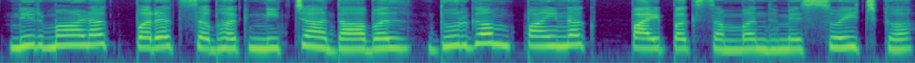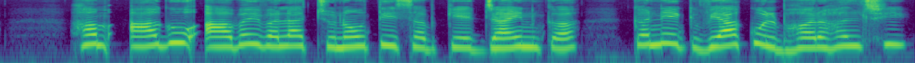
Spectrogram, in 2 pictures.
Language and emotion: Maithili, sad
